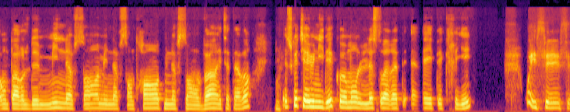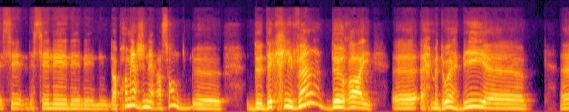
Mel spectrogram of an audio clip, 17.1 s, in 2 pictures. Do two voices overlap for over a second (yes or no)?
no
